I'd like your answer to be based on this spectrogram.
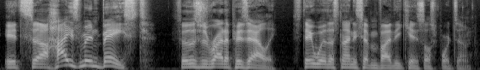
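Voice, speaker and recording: A man's voice: medium pitch, sing-song, fast, fairly bright tone, dry recording. An American man co-hosting a sports radio show in a casual, breezy, colloquial way.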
